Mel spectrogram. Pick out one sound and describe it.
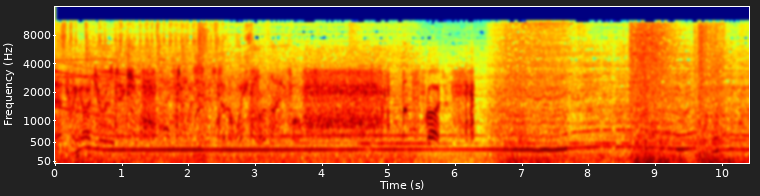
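A car engine hums steadily at high speed.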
